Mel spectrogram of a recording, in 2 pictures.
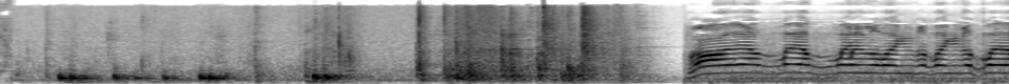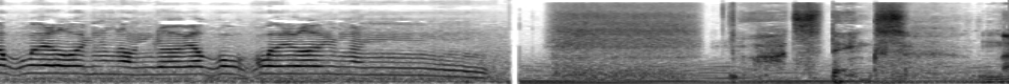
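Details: Domestic cat in a funny pet compilation giving a long run of rapid, wavering meows, each short note rising and falling, for about seven seconds, preceded by thumps and a person's voice and cut off abruptly by other noise.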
